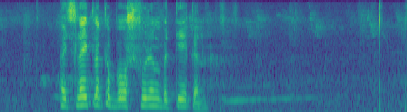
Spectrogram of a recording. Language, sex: Afrikaans, male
